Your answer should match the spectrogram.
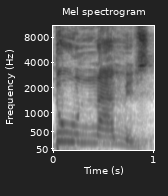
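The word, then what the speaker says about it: dunamis: mot puissance signifieis comme ça se prononce d u c'est pas des U le U en grec c'est ou donc c'est dunamus dunam c'est quoi c'est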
